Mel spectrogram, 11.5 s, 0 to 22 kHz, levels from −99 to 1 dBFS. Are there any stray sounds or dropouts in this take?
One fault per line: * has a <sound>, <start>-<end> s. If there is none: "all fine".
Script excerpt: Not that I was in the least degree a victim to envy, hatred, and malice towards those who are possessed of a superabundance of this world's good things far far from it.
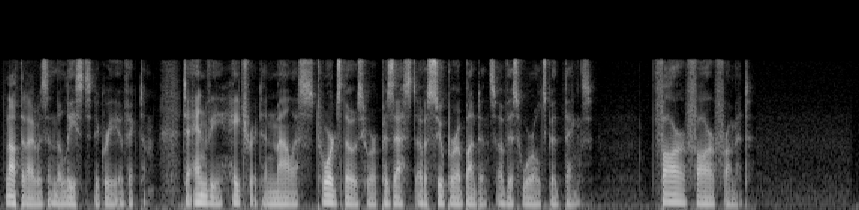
all fine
